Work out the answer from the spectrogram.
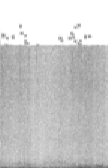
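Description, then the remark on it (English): Steady, gusty wind roars for a moment, pulling at roofs in Arizona, a dense low rumble with airy hiss on top that swells slightly toward the end. No voices, just the wind blowing fairly loud. “The wind pulls at them.”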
